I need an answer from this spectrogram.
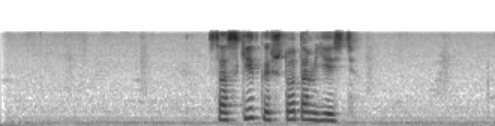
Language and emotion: Russian, neutral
